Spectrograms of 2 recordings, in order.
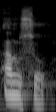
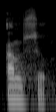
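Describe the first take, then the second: First: The word ends with a 'u' vowel. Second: The same.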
